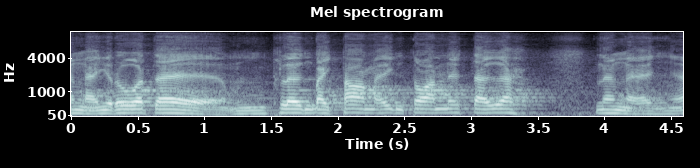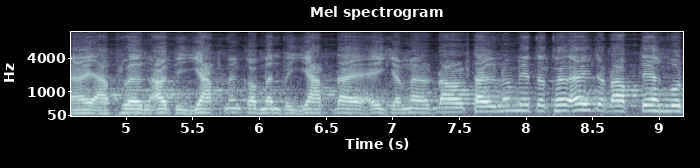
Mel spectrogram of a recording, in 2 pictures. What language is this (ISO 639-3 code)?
vie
